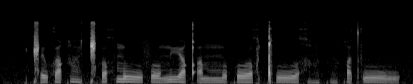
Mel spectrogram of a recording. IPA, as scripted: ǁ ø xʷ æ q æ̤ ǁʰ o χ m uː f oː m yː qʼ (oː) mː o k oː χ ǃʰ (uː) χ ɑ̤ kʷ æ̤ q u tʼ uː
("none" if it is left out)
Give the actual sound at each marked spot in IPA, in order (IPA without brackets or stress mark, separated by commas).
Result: o, uː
